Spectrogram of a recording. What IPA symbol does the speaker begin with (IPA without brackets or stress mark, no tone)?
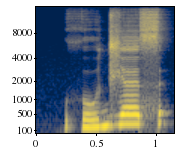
θ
